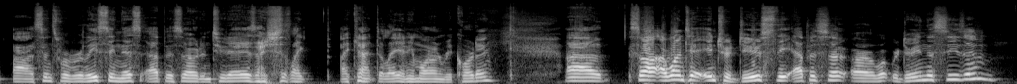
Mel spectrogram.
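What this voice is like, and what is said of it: Congested, stuffy allergy voice. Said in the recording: “my voice sounds a little bad or I sniffle or sneeze. I'm having a really bad day with allergies today.”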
